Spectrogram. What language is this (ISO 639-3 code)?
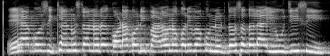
ori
